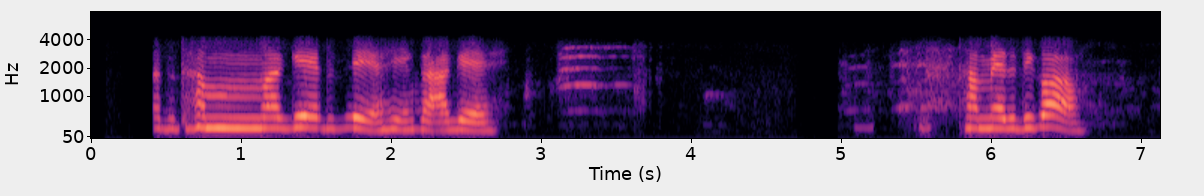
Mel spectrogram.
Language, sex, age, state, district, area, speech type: Manipuri, female, 45-60, Manipur, Churachandpur, urban, conversation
